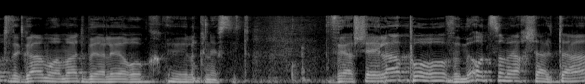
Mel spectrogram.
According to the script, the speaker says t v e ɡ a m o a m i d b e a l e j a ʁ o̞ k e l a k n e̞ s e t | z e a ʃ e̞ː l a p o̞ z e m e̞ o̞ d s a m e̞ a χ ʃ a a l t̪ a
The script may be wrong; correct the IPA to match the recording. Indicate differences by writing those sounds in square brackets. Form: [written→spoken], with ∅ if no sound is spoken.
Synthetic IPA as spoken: t v e ɡ a m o a m [i→a] d b e a l e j a ʁ o̞ k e l a k n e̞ s e t | [z→v] e a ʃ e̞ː l a p o̞ [z→v] e m e̞ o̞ d s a m e̞ a χ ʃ [a→e] a l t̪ a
